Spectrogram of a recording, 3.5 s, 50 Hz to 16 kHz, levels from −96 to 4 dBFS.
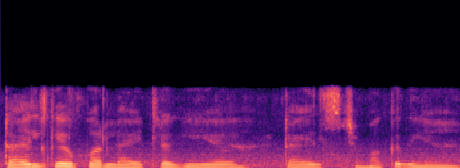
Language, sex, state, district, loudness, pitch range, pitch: Hindi, female, Haryana, Jhajjar, -18 LUFS, 205-230 Hz, 220 Hz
